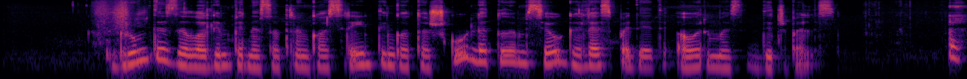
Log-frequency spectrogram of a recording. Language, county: Lithuanian, Vilnius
